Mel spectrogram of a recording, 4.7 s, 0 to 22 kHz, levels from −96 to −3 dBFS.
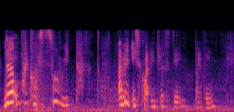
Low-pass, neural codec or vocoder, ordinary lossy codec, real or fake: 7.2 kHz; codec, 16 kHz in and 24 kHz out, 0.6 kbps, FireRedTTS-2 codec; none; fake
